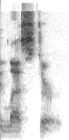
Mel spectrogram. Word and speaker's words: Leicester: take my lumps here when i first became a supporter of the team back in the day i thought it would pronounce the chest i learned my lesson there the one thing it's just it's hard to overcome my accent i do still pronounce the r at the end of it i still say lester lester oh yeah i'm not from les i'm not from the midlands i so i say lester but like when i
